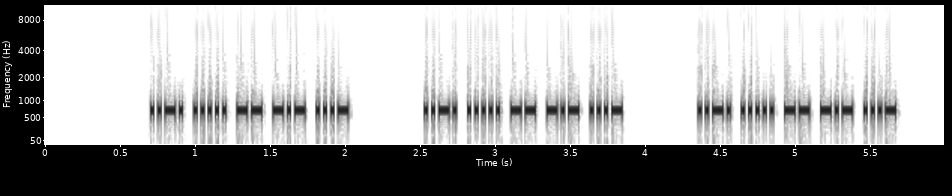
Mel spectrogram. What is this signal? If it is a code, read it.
Morse code, heard as a keyed tone, about 51 wpm, 700 Hz. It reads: F5MKV F5MKV F5MKV
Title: DXCC-100 Call Signs - 5 Characters - Repeated 3x - 50wpm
